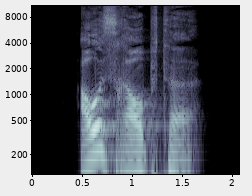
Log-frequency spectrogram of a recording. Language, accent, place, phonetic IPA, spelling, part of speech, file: German, Germany, Berlin, [ˈaʊ̯sˌʁaʊ̯ptə], ausraubte, verb, De-ausraubte.ogg
- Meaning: inflection of ausrauben: 1. first/third-person singular dependent preterite 2. first/third-person singular dependent subjunctive II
